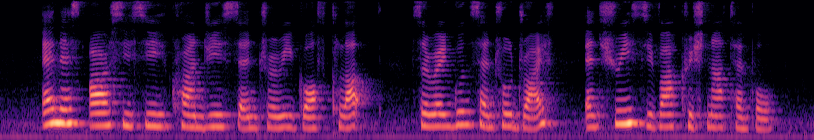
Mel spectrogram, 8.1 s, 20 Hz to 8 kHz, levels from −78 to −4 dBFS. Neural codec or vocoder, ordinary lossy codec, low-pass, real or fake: none; none; none; real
